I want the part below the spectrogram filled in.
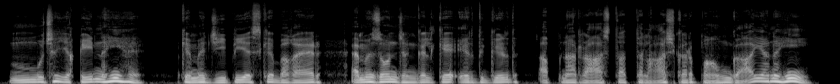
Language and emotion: Urdu, fearful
